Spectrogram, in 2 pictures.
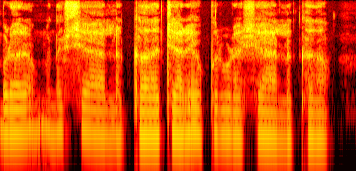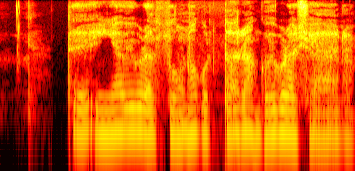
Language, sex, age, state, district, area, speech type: Dogri, female, 45-60, Jammu and Kashmir, Reasi, rural, spontaneous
